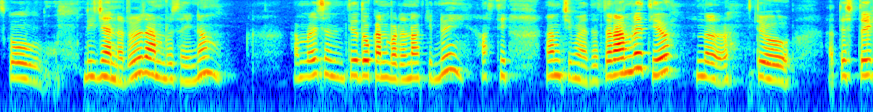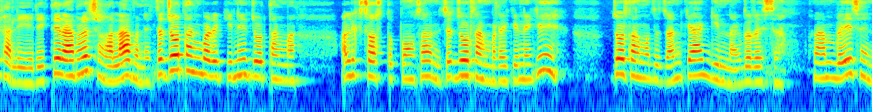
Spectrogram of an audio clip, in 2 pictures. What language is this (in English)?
Nepali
